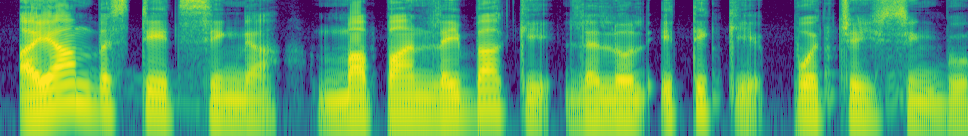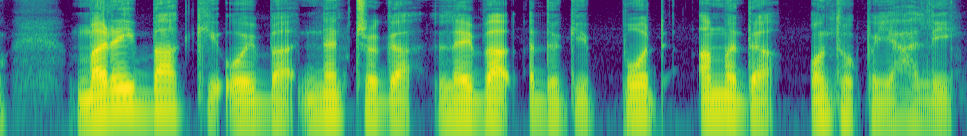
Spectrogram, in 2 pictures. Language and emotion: Manipuri, neutral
